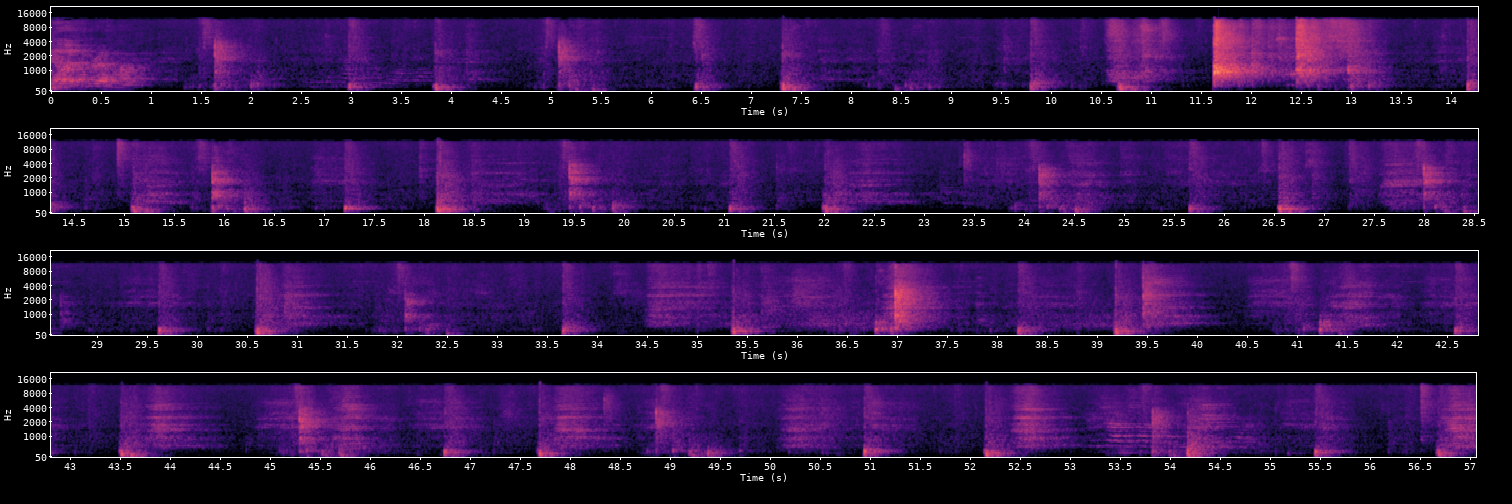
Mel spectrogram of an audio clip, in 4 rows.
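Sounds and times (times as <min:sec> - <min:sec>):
hands and feet thudding on floor: 0:01.4 - 0:02.2, 0:02.8 - 0:05.6, 0:06.4 - 0:08.9, 0:14.0 - 0:20.2, 0:22.0 - 0:22.4, 0:23.8 - 0:24.8, 0:25.6 - 0:28.8, 0:30.6 - 0:31.1, 0:33.6 - 0:34.0, 0:35.2 - 0:39.8, 0:40.8 - 0:41.6, 0:42.4 - 0:43.9, 0:45.2 - 0:48.1, 0:48.8 - 0:49.8, 0:50.8 - 0:51.4, 0:52.1 - 0:52.6, 0:53.6 - 0:57.0
man breathing hard: 0:15.0 - 0:17.5, 0:18.3 - 0:21.4, 0:22.0 - 0:23.1, 0:27.5 - 0:29.9, 0:30.7 - 0:31.8, 0:34.4 - 0:49.0, 0:50.0 - 0:51.5, 0:52.2 - 0:53.2, 0:56.6 - 0:57.0.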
